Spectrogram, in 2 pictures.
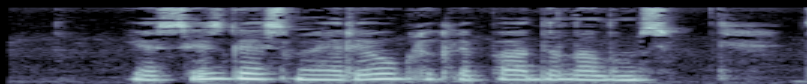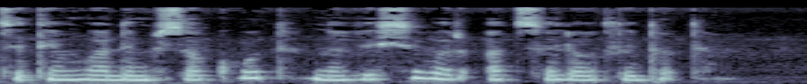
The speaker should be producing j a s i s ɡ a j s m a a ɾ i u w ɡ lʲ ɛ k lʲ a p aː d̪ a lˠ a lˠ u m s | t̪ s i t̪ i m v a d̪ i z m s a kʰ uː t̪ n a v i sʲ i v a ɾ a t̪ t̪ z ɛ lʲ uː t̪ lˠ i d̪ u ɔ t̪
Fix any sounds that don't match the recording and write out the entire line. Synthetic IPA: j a s i z ɡ a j s m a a ɾ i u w ɡ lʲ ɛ k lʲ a p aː d̪ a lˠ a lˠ u m s | t̪ s i t̪ i m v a d̪ i m s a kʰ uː t̪ n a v i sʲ i v a ɾ a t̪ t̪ s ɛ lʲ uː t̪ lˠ i d̪ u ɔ t̪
